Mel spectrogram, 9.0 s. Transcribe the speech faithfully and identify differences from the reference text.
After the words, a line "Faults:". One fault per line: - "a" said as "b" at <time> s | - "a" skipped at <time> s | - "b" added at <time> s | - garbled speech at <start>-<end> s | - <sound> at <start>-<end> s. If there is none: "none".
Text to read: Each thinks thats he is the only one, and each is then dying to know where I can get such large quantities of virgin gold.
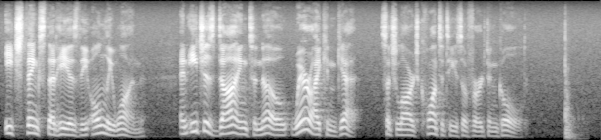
Each thinks that he is the only one, and each is dying to know where I can get such large quantities of virgin gold.
Faults:
- "thats" said as "that" at 0.7 s
- "then" skipped at 3.2 s
- dropout at 7.3-7.3 s
- thud at 8.5-8.8 s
